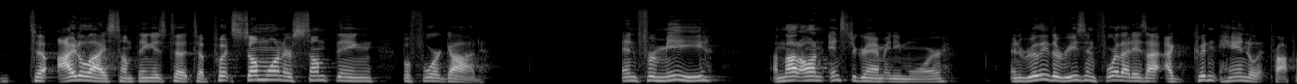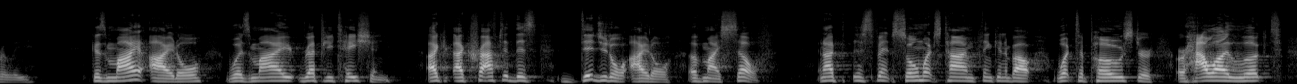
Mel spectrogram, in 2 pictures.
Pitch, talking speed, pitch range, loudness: 165 Hz, 145 wpm, 145-180 Hz, -25 LUFS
